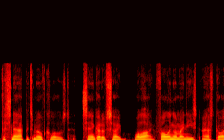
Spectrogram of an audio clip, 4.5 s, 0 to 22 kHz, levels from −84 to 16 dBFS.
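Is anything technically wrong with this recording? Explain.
Yes. From 1.49 to 1.67 s the speech breaks off. About 160 ms of audio is lost, and the gap is filled with a fading buzzy continuation of the last sound before it goes quiet. This is likely a long network dropout, where the receiver's concealment extrapolated the final sound until it decayed, and the audio then resumes without the missing part.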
